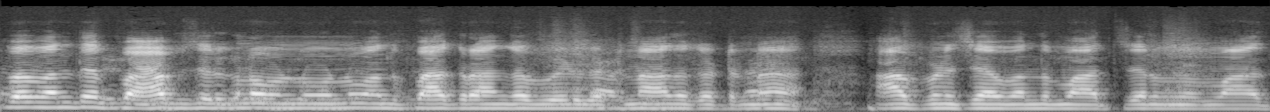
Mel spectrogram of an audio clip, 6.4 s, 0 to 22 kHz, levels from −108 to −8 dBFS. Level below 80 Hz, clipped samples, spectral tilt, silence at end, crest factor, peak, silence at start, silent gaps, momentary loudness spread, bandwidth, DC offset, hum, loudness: -74 dBFS; under 0.1%; -5.5 dB/octave; 0 s; 20 dB; -4 dBFS; 0 s; none; 8 LU; 17 kHz; under 0.1%; none; -23 LUFS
